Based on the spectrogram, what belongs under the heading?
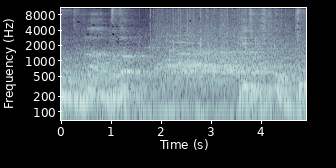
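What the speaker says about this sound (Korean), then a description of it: "크게 박수 한번 주세요" A crowd at the 2019 Chungju World Martial Arts Festival special concert claps and cheers in a steady, busy wash, with a voice amplified over a sound system talking on top of it.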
